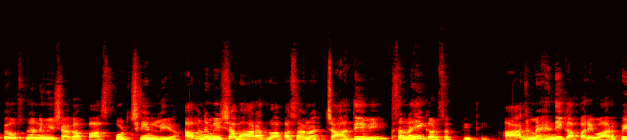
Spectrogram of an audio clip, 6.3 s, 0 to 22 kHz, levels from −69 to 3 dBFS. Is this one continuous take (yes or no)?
no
